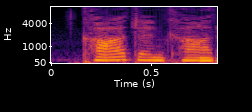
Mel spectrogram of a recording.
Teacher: cot and cod are different sounds in british english in american english they are identical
